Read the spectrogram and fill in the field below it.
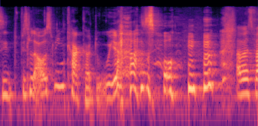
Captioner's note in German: Sie lacht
